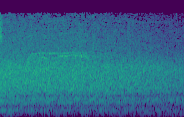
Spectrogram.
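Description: Steady audience applause, a dense wash of many hands clapping at once, holding fairly loud throughout and easing off only slightly toward the end, with no voices over it.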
